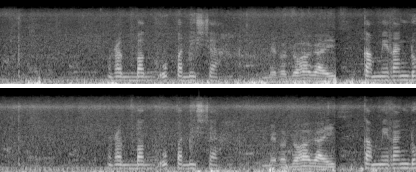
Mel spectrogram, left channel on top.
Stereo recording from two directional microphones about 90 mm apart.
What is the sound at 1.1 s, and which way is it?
Speech, 20° right (ahead or behind).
